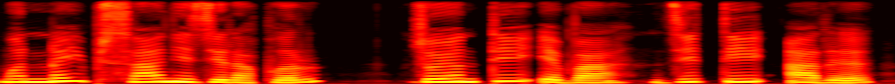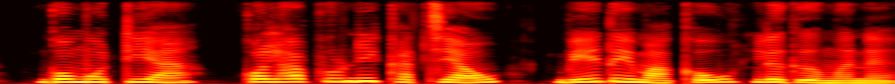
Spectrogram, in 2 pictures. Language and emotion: Bodo, neutral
